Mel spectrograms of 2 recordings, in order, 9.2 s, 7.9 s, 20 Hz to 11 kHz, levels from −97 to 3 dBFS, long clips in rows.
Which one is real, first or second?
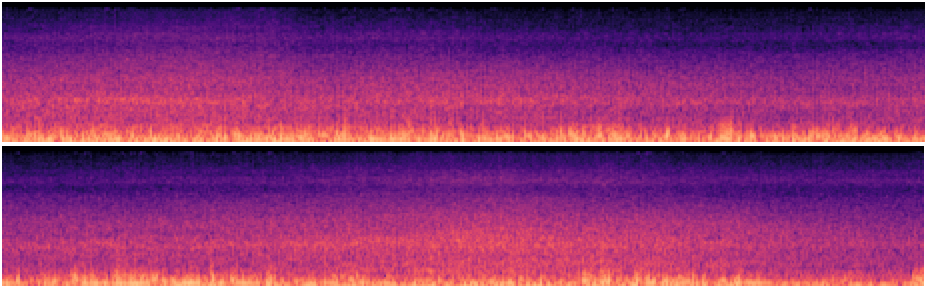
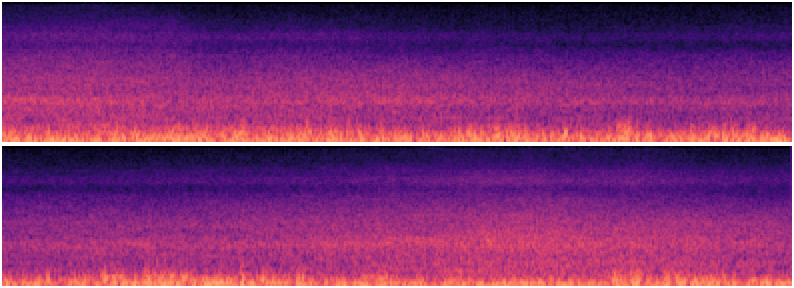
second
